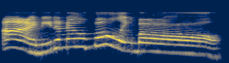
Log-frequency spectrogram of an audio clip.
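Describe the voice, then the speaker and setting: Reasonable, mildly fussy storybook man, read by a woman, reassuring and earnest, pitched high with animated inflection. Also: takes it slowly, highs cut off, full character voice. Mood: hopeful. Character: kindly, reasonable, slightly fussy grown man.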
